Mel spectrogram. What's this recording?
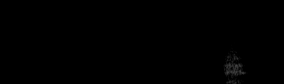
Blowing Out Candle shorter
Blowing out a candle. Recorded with an H4N Recorder in my bedroom.
blowing, breath, Candle, human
